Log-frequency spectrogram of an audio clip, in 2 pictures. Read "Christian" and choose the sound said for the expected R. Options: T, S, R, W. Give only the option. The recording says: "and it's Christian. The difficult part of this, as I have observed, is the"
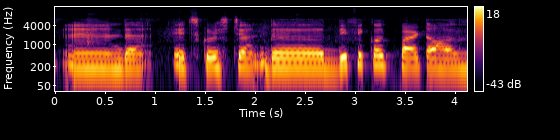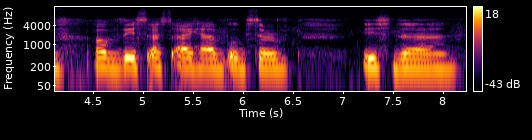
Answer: W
